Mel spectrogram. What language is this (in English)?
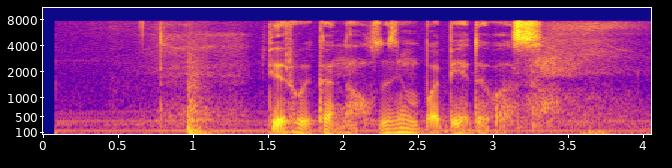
Russian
